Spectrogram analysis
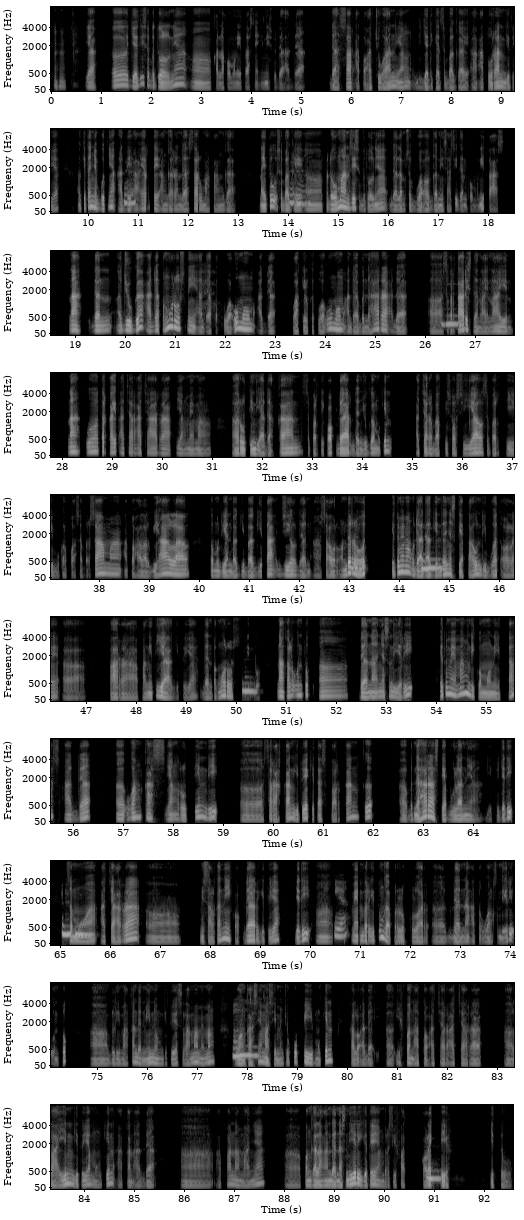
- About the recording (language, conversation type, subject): Indonesian, podcast, Apa yang membuat seseorang merasa menjadi bagian dari sebuah komunitas?
- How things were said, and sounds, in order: in English: "on the road"; in English: "member"; tapping; in English: "event"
